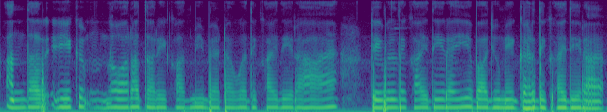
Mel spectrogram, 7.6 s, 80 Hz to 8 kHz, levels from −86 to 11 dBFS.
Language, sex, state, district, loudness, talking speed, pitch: Hindi, female, Uttar Pradesh, Muzaffarnagar, -20 LUFS, 205 wpm, 190 Hz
